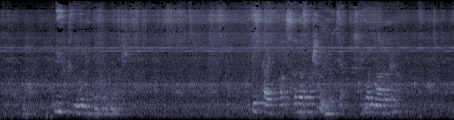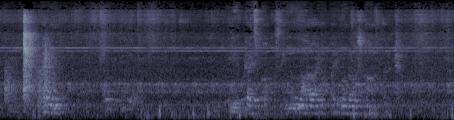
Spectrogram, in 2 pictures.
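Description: An elderly man talks quietly nearby.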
